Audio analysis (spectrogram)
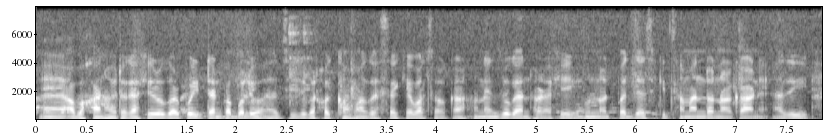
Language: Assamese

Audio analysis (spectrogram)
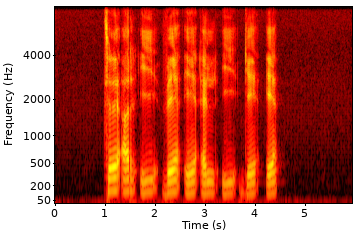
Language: Norwegian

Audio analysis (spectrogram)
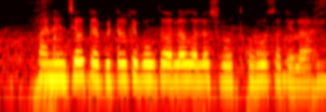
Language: Bhojpuri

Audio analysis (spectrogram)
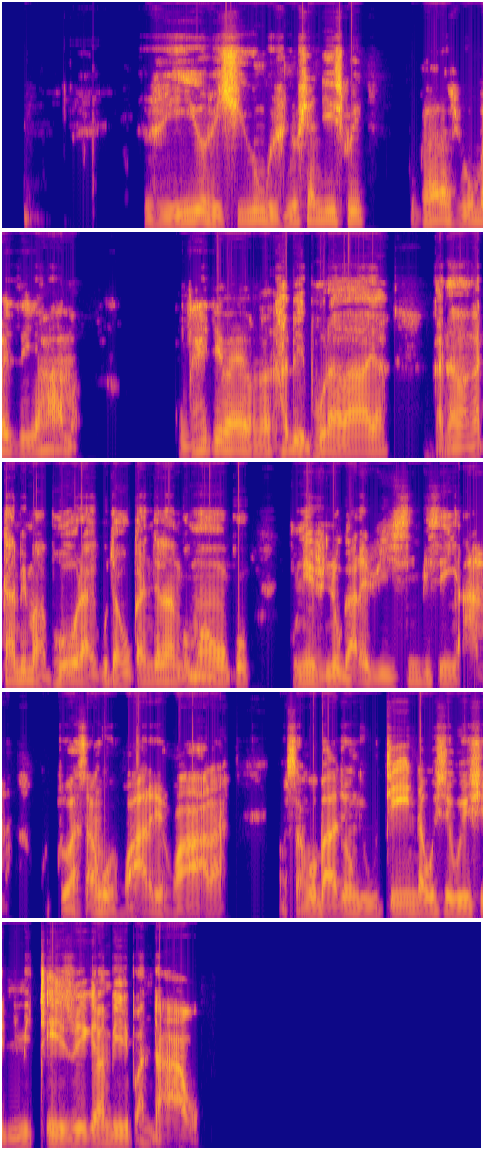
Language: Ndau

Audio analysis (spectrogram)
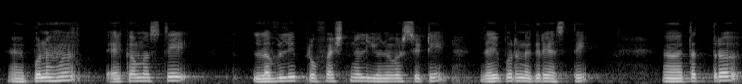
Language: Sanskrit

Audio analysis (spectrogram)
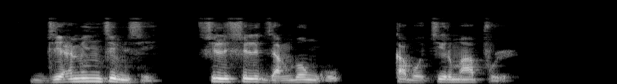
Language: Kwasio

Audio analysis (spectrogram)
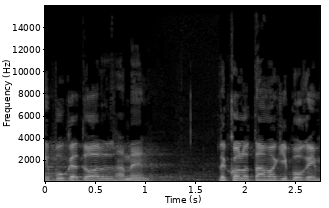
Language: Hebrew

